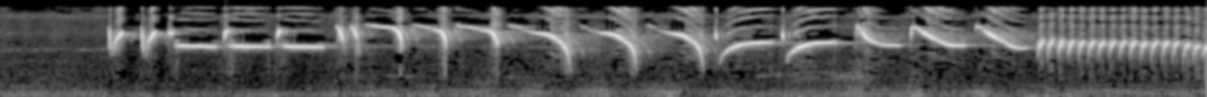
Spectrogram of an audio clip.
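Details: Canary long roll song used as a master recording to train other songbirds for contests. It opens with a steady whistled note, then loud, downward-sweeping whistles repeated about three per second, and ends in a fast, even high trill.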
